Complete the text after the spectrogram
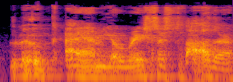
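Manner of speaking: soft, masked sci-fi dark-lord villain voice. Complaining about people recreating the speaker's voice, doing a Darth Vader voice. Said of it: "I sound like Darth Vader".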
